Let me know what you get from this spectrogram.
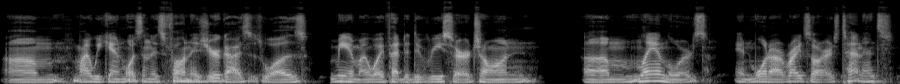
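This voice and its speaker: Gravelly laid-back man. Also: medium pitch, a bit bright. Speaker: podcast co-host. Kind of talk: casual chat.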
